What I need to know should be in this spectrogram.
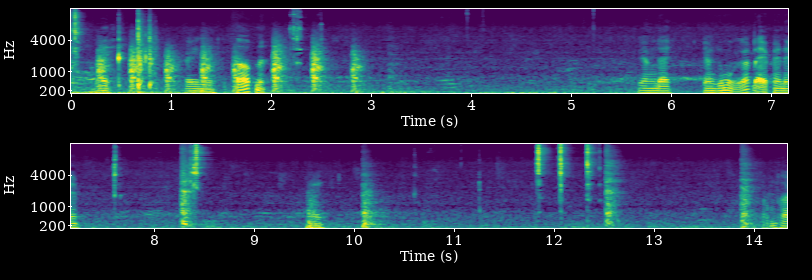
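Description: Metal pliers click and clink as they are handled.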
